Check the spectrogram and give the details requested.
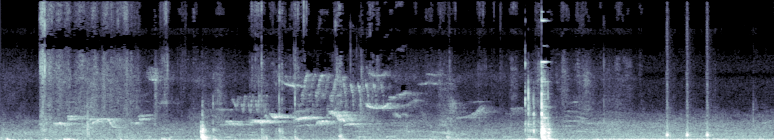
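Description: Small birds chirping over a low background rumble, with a few sharp knocks scattered through.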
